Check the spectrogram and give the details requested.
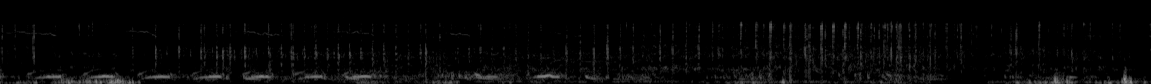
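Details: Lotan pigeon gives a series of short, low bubbling coos, roughly two per second, that fade out midway. Faint high whistles and a busy crackling background follow.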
